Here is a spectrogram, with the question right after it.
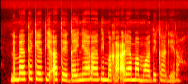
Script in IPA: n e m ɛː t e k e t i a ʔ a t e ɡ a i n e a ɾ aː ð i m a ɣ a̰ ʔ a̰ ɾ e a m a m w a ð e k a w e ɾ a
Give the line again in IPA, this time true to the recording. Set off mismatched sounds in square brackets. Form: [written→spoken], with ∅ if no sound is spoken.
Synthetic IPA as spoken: n e m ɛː t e k e t i [a→ɛ] ʔ a t e ɡ a i n e a ɾ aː ð i m a ɣ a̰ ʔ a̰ ɾ e a m a m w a ð e k a [w→ɣ] e ɾ a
